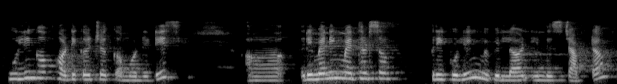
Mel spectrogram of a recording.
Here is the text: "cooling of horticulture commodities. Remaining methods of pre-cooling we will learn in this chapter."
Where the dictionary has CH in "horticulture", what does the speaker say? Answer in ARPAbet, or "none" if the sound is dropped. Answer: CH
